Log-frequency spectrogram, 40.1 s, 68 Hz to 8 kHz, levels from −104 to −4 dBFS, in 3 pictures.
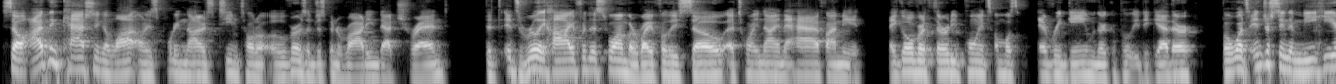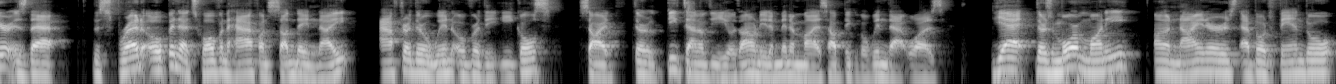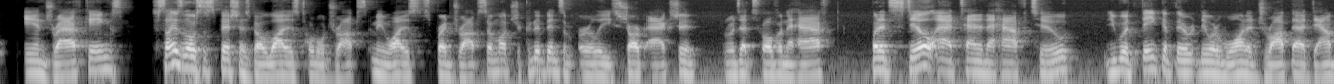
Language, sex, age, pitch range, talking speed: English, male, 30-49, 110-135 Hz, 230 wpm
